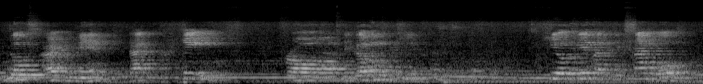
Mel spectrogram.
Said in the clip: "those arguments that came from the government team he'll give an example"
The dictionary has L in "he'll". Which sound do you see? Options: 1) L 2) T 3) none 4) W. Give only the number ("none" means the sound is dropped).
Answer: 4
